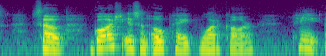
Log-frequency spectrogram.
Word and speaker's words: gouache: u c h e pronounced like goash so gouache is an opaque watercolor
